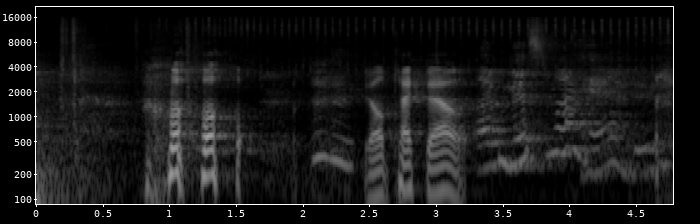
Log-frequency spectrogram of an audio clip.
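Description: A young man talks and laughs with animation, close by.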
